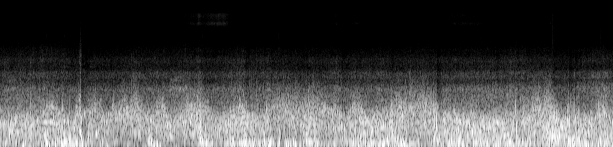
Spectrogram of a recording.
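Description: Whitewater rapids rushing around a racing kayak as it runs them, with a few sharp paddle splashes and wind noise on the camera microphone.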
